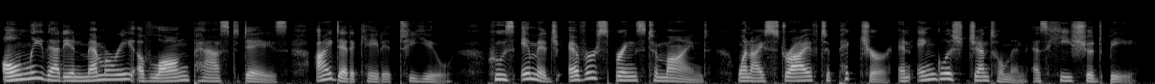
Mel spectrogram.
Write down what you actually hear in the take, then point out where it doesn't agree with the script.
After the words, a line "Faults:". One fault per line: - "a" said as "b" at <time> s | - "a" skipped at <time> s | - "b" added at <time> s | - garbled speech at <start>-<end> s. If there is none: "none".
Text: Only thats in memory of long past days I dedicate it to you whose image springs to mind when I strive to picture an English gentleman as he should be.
Only that in memory of long past days I dedicate it to you whose image ever springs to mind when I strive to picture an English gentleman as he should be.
Faults:
- "thats" said as "that" at 0.4 s
- "ever" added at 5.7 s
